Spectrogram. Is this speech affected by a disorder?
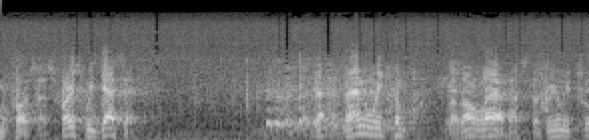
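No.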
